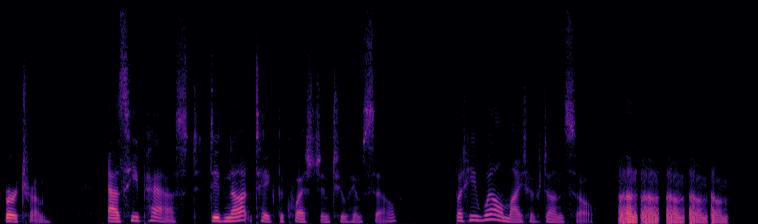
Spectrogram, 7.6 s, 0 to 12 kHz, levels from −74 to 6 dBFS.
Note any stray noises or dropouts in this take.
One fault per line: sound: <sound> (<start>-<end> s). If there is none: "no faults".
sound: laugh (6.2-7.3 s)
